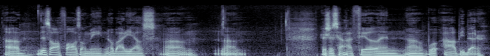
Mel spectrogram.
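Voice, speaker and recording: A man in his thirties gives postgame answers in a low, even voice. He speaks slowly and in a measured way, pausing and restarting often. The table mic carries a long reverb from the press room. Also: vocal fry. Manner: measured, halting, many fillers and restarts. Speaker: pro basketball player at postgame press conference. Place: press room before a team backdrop. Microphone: table mic on a stand.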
